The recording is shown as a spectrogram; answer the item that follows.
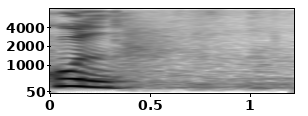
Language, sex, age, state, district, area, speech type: Kashmiri, female, 45-60, Jammu and Kashmir, Shopian, urban, read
